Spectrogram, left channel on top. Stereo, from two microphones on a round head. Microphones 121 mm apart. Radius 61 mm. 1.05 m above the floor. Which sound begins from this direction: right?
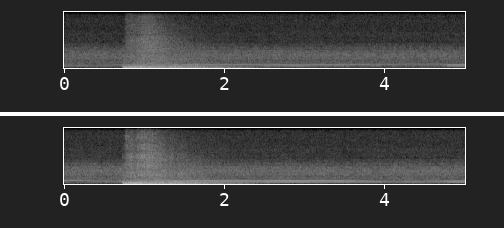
An explosion, at 0.7 s.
